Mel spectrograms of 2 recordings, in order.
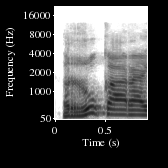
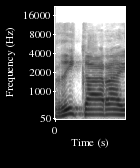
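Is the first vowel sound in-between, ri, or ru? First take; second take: ru; ri. First: The first syllable sounds like a clear ru. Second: The first syllable sounds like a clear ri. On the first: "rukara is wrong" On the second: "rikara is wrong"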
